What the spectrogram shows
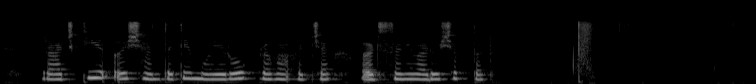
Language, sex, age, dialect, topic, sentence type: Marathi, female, 25-30, Northern Konkan, banking, statement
